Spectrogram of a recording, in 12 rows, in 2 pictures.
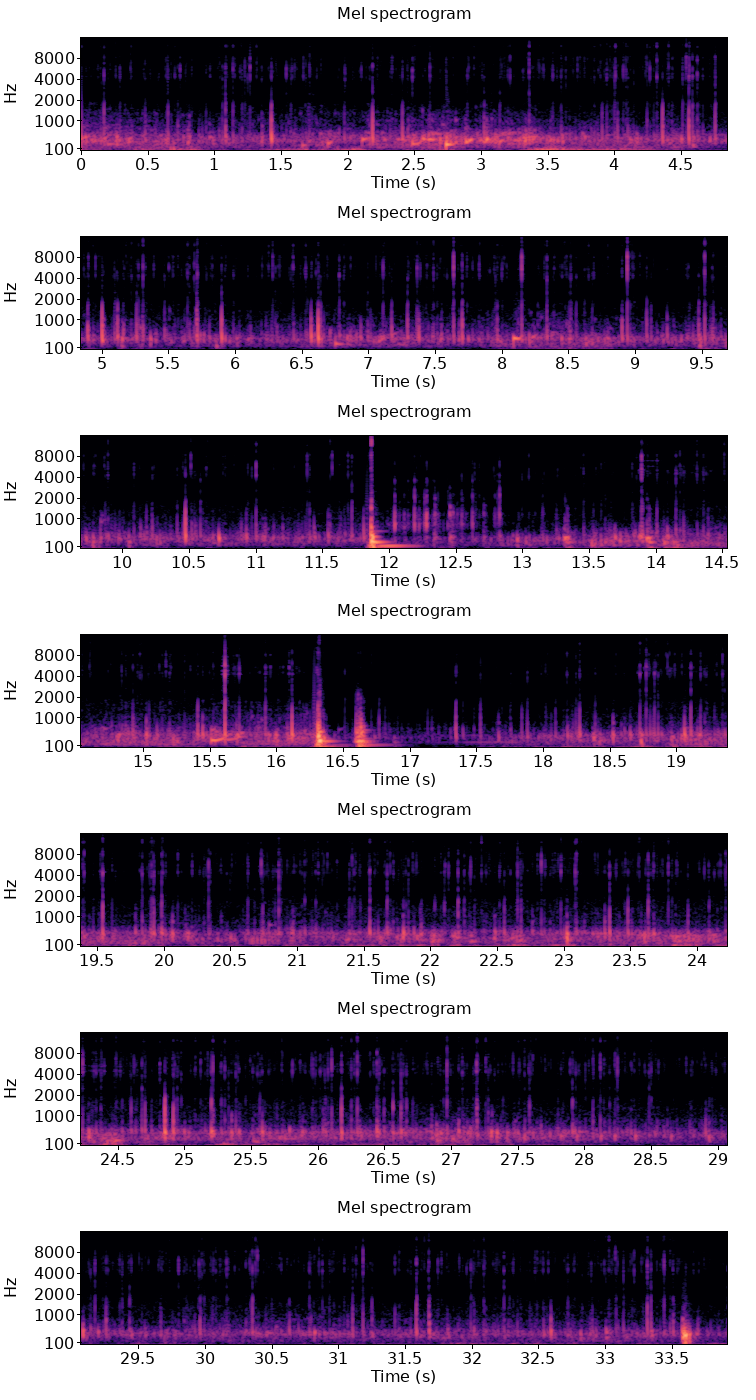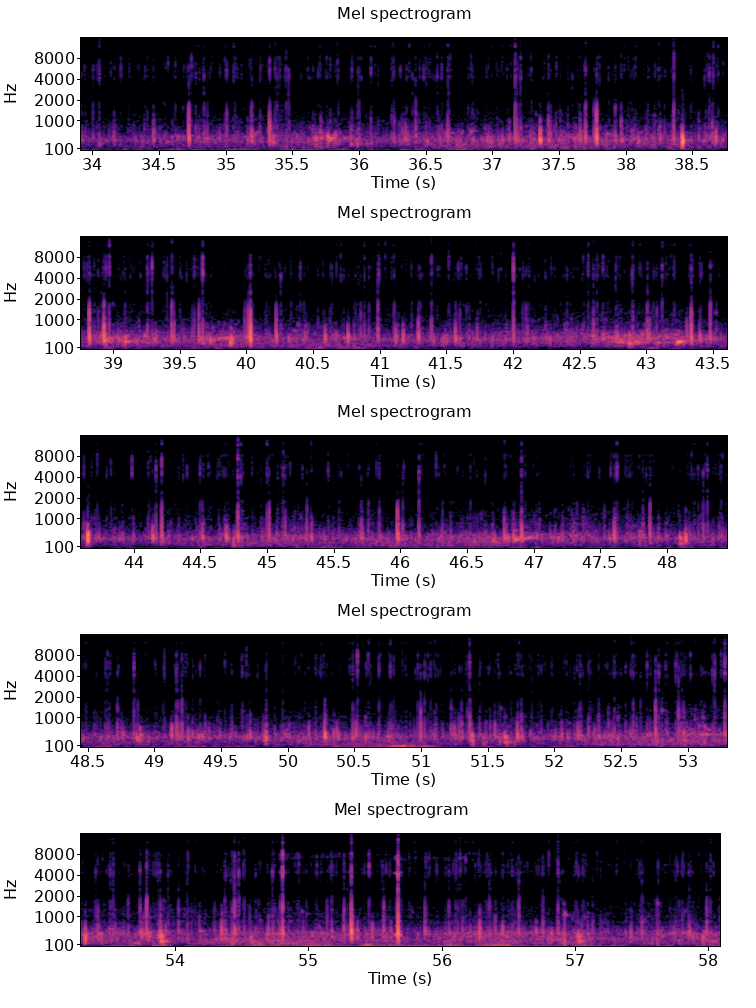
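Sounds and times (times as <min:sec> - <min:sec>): underwater wash of moving water: 0:00.0 - 0:58.0
faint clicks: 0:34.7 - 0:58.0.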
